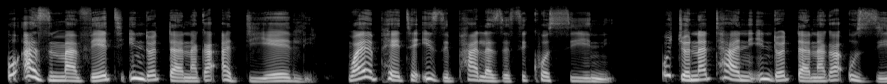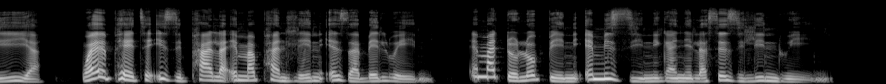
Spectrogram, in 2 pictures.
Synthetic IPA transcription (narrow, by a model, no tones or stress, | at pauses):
uʔazimavetʰiindʱɔd̥ʱanaɣaʔad̥ʱijeli | wajɛpʰɛtʰɛʔizipʰalazesikʰosiːni | ud̥ʒ̥ʱɔnatʰaniʔindʱɔd̥ʱanaɣaʔuziːja | wajɛpʰɛtʰɛ̰ʔizipʰala̰ʔɛmapʰand͡ɮʱeniʔɛzaβɛlweni | ɛmad̥ʱɔlɔb̥ʱeniʔemiziniɣaɲɛlasezilindʱweːni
